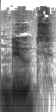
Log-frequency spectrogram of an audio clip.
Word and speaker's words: Gnut: And FYI, we're pronouncing it Newt. In the story, it's spelled G-N-U-T,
